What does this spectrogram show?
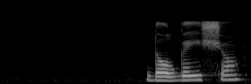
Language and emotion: Russian, angry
